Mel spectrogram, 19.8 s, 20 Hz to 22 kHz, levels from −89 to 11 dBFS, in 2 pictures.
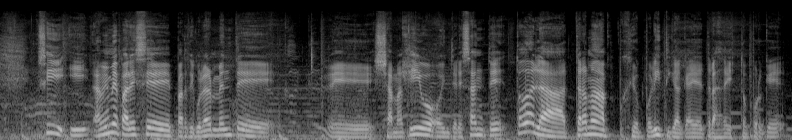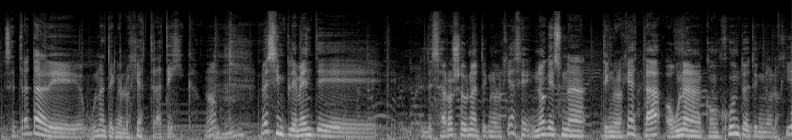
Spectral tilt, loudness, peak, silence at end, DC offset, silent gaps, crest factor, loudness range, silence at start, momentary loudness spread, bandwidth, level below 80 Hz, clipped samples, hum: -5 dB/octave; -23 LUFS; -4 dBFS; 0 s; under 0.1%; none; 18 dB; 6 LU; 0 s; 13 LU; 16 kHz; -42 dBFS; under 0.1%; none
